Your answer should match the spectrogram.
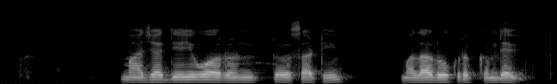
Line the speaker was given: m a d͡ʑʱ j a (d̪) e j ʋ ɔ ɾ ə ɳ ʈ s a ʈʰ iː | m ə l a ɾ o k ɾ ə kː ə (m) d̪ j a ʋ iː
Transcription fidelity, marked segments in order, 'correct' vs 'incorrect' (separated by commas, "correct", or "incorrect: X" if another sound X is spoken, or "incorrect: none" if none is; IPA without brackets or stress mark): correct, correct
